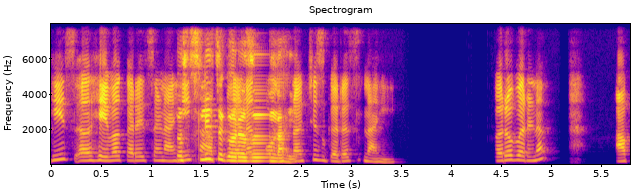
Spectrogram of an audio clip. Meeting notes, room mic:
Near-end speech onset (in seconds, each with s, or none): 1.3 s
